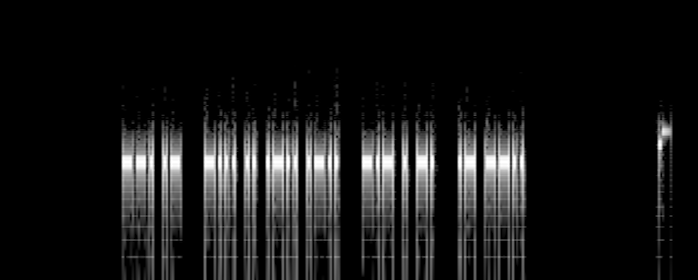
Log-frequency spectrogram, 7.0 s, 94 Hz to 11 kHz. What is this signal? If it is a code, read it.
Morse code, heard as a keyed tone, about 34 wpm, 700 Hz. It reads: GA BILL KEN AZ
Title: K1USN SST QSO Practice - 35wpm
